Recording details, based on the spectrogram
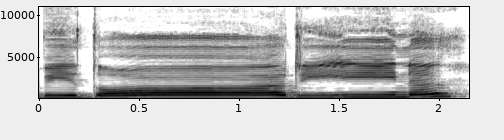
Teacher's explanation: دعاد بھی مستعلیہ حروف ہے، پور پڑھیں گے اور کھینچیں گے اس کو مد کی وجہ سے. بضارین، آگے بھی یا مد ہو رہی ہے.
